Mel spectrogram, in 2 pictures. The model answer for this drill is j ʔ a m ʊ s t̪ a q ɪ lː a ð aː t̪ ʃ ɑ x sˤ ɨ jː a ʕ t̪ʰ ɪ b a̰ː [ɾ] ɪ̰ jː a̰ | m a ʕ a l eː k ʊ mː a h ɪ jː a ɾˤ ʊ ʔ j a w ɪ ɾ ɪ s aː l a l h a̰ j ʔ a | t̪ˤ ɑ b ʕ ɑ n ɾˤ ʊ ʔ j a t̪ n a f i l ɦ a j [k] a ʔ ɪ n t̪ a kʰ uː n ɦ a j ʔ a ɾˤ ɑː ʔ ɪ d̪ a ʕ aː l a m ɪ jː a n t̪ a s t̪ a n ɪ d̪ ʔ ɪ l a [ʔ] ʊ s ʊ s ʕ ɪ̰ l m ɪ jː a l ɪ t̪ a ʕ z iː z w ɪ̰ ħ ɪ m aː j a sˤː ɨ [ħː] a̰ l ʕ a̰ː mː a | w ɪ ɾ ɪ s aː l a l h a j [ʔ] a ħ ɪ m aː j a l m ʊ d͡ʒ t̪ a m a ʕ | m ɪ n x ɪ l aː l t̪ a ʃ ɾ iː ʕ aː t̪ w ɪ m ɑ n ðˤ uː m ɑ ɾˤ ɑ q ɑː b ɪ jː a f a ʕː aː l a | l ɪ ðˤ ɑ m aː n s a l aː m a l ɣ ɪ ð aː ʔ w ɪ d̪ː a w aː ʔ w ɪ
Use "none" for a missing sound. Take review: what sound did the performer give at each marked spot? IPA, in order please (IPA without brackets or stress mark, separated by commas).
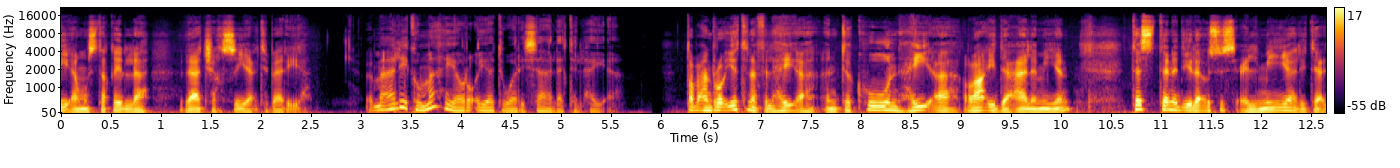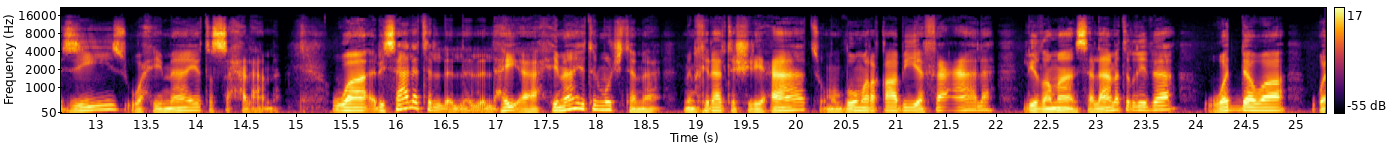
ɾ, ʔ, ʔ, ħː, ʔ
